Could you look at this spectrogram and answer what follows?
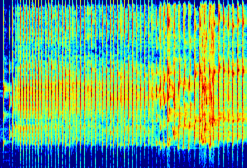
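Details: Fighter lovebird in long ngekek chatter, used to draw lovebirds into song: a rapid high pulsed trill for five seconds, growing rougher and more grating toward the end.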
